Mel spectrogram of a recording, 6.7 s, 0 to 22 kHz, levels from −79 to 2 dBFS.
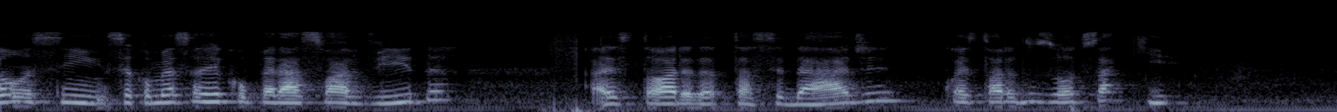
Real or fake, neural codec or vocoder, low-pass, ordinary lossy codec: real; none; none; none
